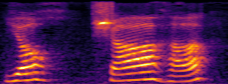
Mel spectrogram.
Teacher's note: غین حروف مستعلیہ میں سے ہے، اس لیے پور رکھیں گے آواز کو اور قلقلہ نہیں کرنا، یغو نہیں کہنا ہے. ٹھیک ہے، یغشاہا لیل میں آپ نے یا لین ادا کرنی ہے.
